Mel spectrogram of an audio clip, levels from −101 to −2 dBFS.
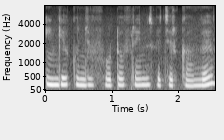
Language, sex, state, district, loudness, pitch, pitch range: Tamil, female, Tamil Nadu, Nilgiris, -15 LUFS, 220 Hz, 205-225 Hz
